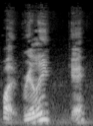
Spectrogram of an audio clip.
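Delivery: short, high rising questions; mock surprise. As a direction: imitate a puzzled double take, pitch jumping. Retold surprise, then acceptance.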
